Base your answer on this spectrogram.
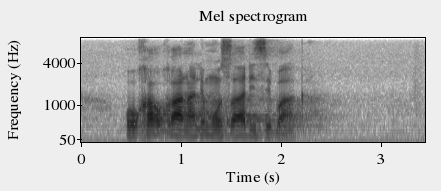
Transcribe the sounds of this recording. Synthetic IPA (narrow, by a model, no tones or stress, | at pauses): hʊk͡xʰaʊ̰χanalɪmʊsadisɪba̰ːkʼḁ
